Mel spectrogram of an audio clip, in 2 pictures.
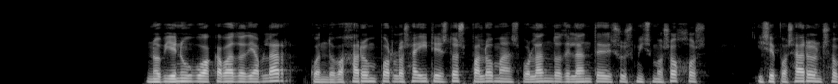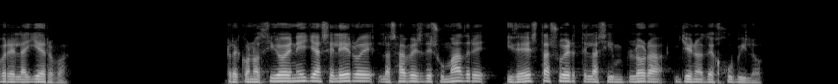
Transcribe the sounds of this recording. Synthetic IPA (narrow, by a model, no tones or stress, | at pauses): no̞βje̞nuβo̞akaβaðo̞ðeaβlaɾkwand̪o̞β̞aχaɾo̞mpoɾlo̞sajɾe̞zðo̞spalo̞mazβo̞land̪o̞ðe̞lant̪eðe̞suzmizmo̞so̞xo̞s | ise̞po̞saɾo̞nso̞βɾe̞laje̞ɾβa | re̞ko̞no̞θjo̞ene̞ʎase̞le̞ɾwe̞lasaβe̞zðe̞sumaðɾe̞ | iðe̞est̪aswe̞ɾt̪e̞lasimplo̞ɾaʝe̞no̞ðe̞xuβilo̞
